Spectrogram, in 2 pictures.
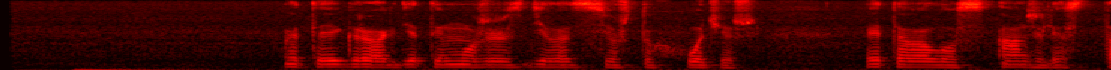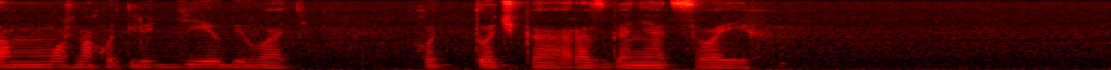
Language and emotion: Russian, neutral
